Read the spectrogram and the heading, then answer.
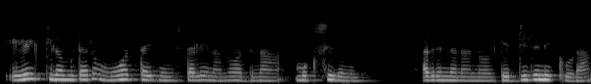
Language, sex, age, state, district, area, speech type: Kannada, female, 18-30, Karnataka, Chitradurga, rural, spontaneous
